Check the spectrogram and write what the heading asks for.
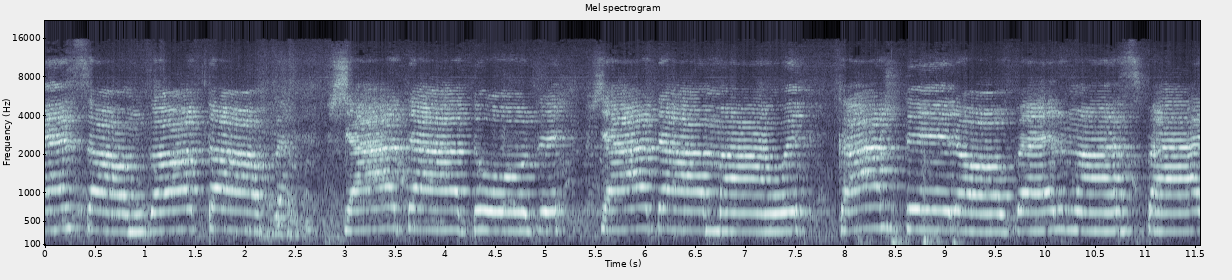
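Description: A young child singing solo into a microphone, one voice holding long notes in short phrases.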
